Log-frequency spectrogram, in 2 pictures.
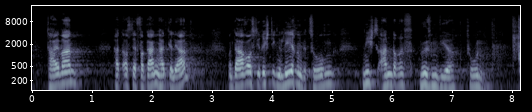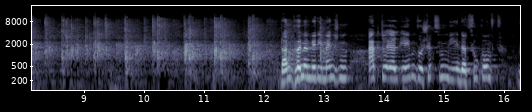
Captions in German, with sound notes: Taiwan hat aus der Vergangenheit gelernt und daraus die richtigen Lehren gezogen. Nichts anderes müssen wir tun. [Beifall AfD] Dann können wir die Menschen aktuell ebenso schützen wie in der Zukunft.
